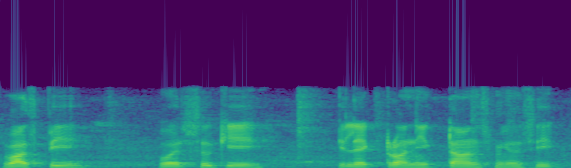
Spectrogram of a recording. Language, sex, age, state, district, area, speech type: Goan Konkani, male, 30-45, Goa, Murmgao, rural, spontaneous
